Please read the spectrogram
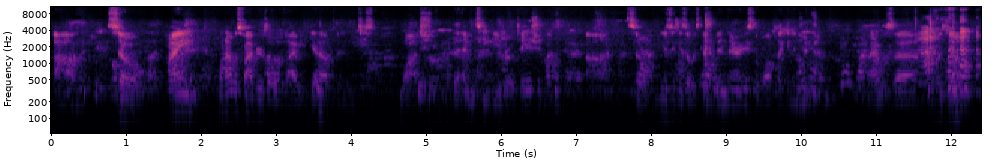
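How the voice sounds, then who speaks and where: With an American accent, a man speaks at a moderate pace against noticeable background noise. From Philadelphia suburbs, US. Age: 30s. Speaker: professional musician. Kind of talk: oral history interview. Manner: halting, many fillers.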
